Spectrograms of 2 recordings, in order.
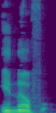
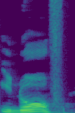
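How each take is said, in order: First: The second vowel is a short uh sound. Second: The second vowel is an aw sound. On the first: The speaker calls it right. "इनफ है" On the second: The speaker calls it wrong. "इनॉफ नहीं है"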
